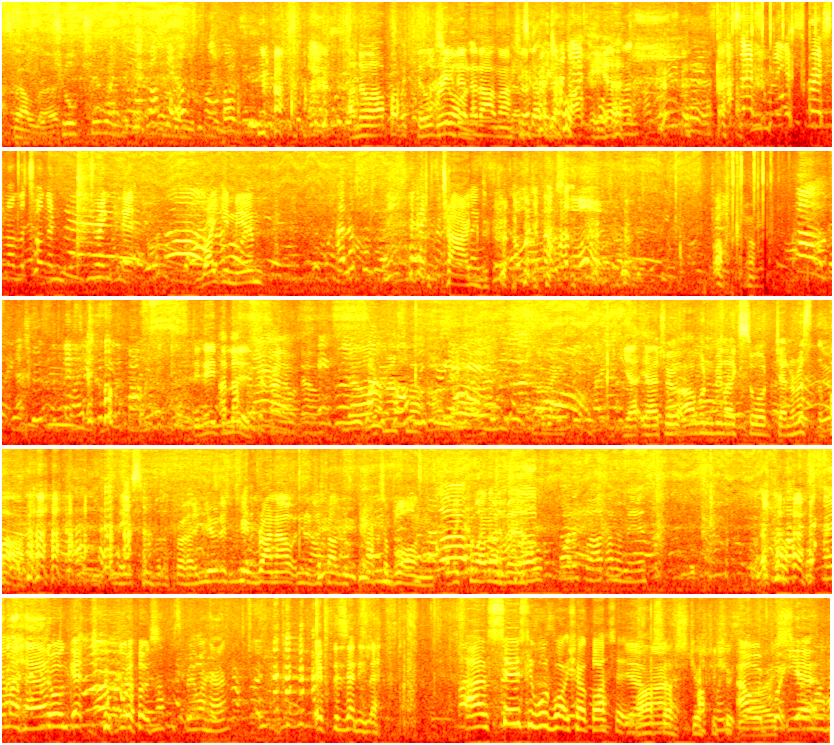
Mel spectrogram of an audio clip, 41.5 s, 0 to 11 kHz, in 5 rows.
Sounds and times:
Spray: 0.0 - 4.5, 7.2 - 16.0, 17.4 - 23.9, 25.1 - 33.8.

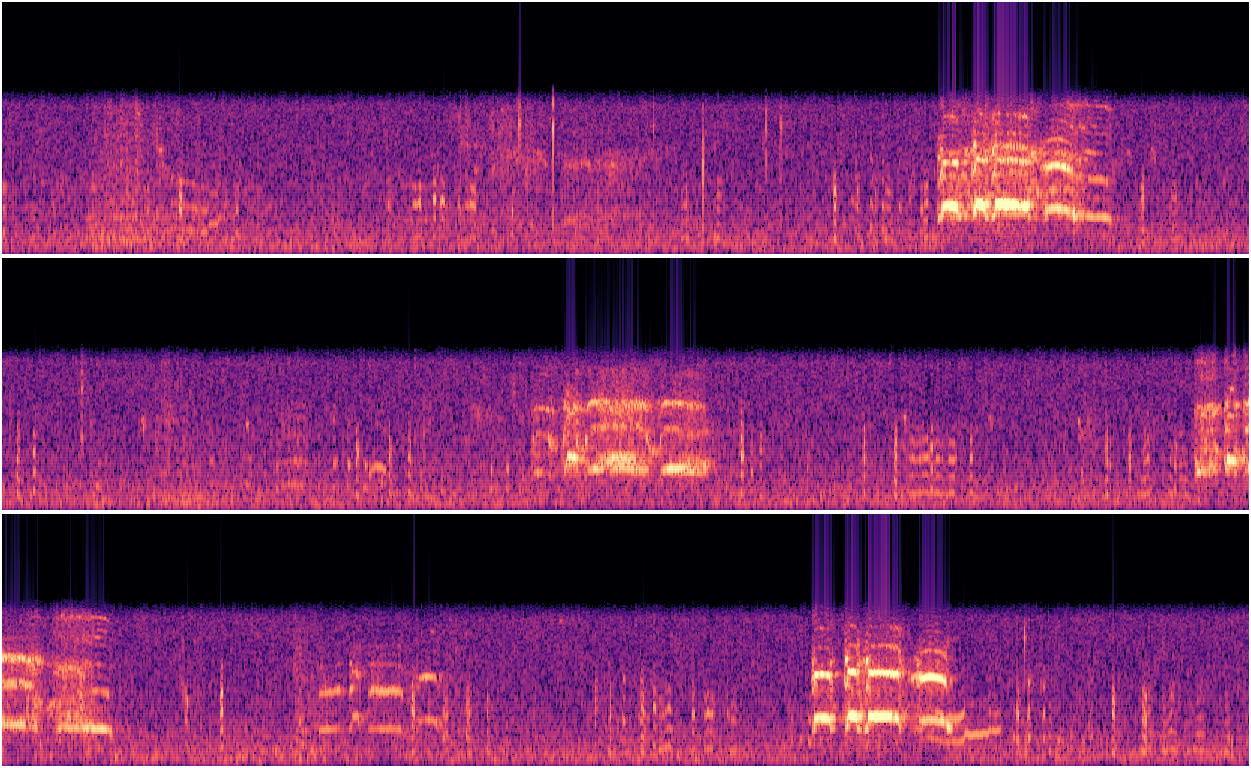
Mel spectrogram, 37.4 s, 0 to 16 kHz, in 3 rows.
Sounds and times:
Chicken, rooster: 1.0 - 2.6, 3.8 - 5.5, 8.3 - 11.9, 12.6 - 22.4, 23.2 - 27.3, 27.9 - 29.9, 30.8 - 32.4, 33.0 - 37.4.

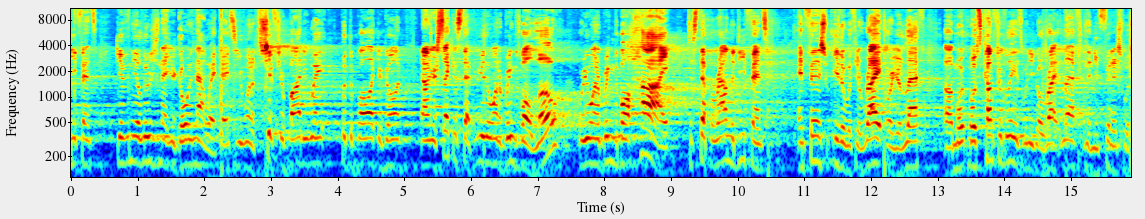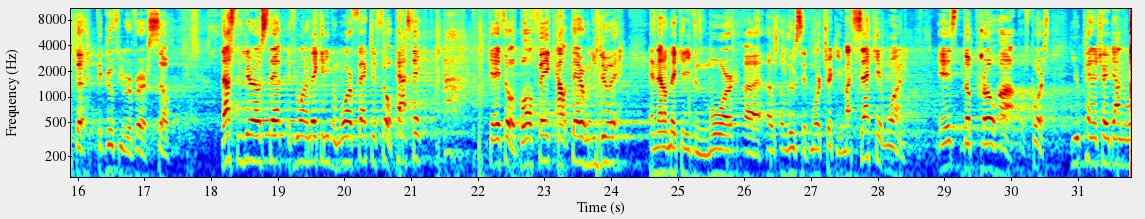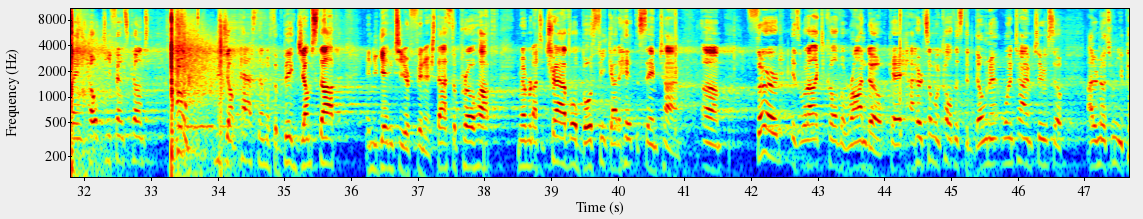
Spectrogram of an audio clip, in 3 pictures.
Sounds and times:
Speech: 0.0 - 17.4, 18.2 - 47.6
Basketball bounce: 31.8 - 32.5, 33.2 - 34.4.

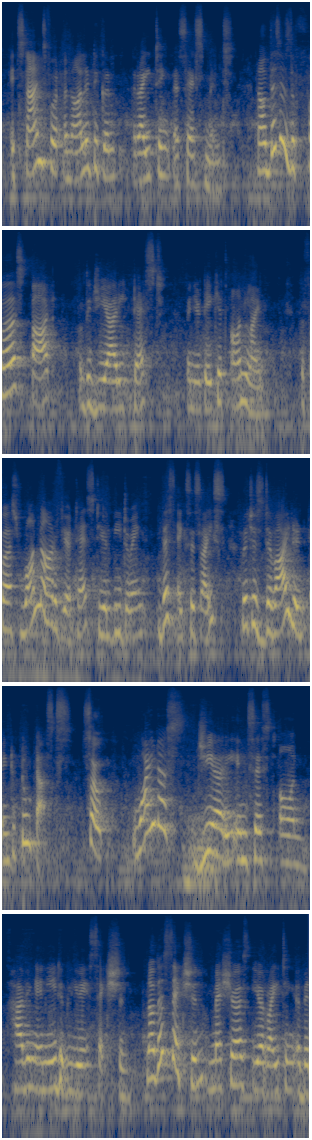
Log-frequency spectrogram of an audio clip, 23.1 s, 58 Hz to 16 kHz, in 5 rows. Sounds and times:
Speech: 0.1 - 8.6, 9.2 - 23.0.

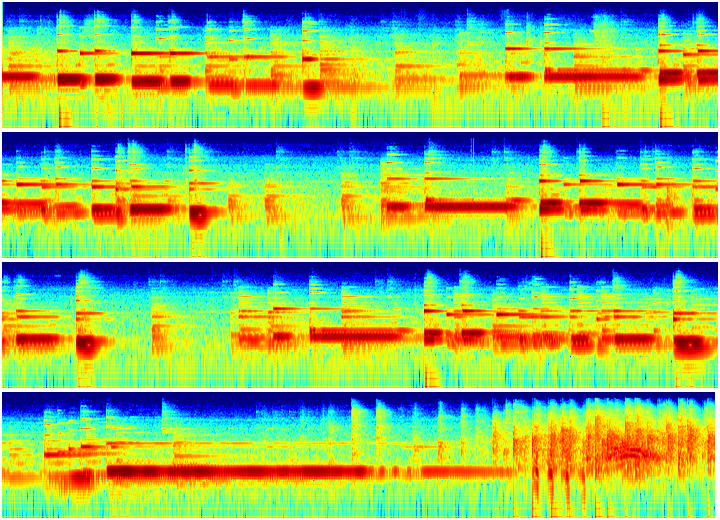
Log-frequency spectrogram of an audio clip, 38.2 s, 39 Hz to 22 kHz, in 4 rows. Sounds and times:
Vibraphone: 0.0 - 13.4, 14.1 - 21.4, 22.2 - 35.0.

